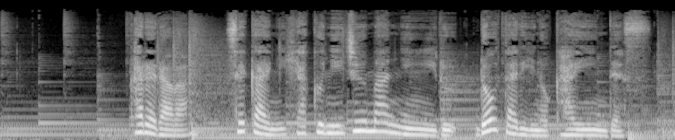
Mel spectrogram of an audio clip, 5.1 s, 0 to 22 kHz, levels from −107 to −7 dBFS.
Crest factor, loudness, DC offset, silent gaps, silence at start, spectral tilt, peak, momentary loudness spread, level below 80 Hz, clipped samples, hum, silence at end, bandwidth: 16 dB; -21 LUFS; under 0.1%; none; 0 s; -6 dB/octave; -4 dBFS; 18 LU; -40 dBFS; under 0.1%; none; 0 s; 16 kHz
